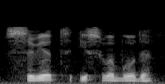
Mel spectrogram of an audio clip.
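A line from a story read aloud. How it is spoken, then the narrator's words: Quiet, into ear. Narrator (Russian): Арторикс тихо сказал ему на ухо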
